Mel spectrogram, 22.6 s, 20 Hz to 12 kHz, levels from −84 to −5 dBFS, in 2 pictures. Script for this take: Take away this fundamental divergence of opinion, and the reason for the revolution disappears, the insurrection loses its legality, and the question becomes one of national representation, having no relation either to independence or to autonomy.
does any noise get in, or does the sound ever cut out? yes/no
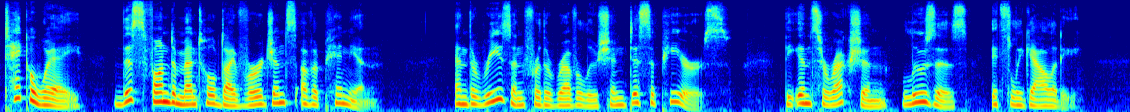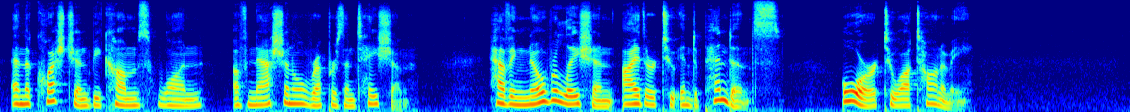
no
